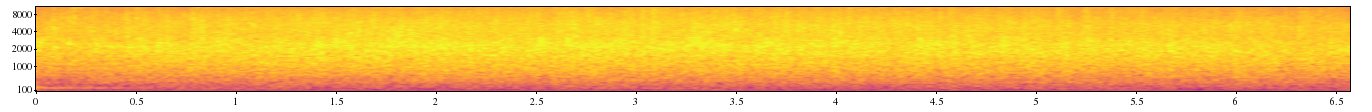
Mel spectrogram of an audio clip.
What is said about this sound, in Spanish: pedirle un aplauso a todos los organizadores de este evento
